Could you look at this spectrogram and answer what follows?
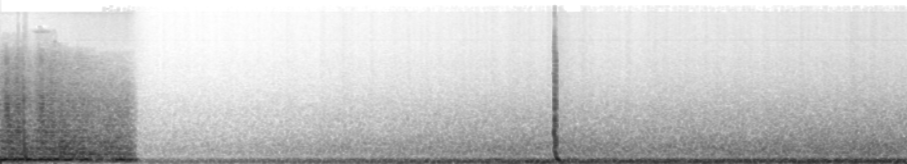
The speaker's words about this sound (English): Israel and the Iran-backed group Hezbollah are firing at each other in a spreading of the war. Loud explosions can be heard in Lebanon's capital, Beirut.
